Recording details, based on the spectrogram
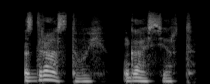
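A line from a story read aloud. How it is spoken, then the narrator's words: Quiet reply. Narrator (Russian): ответила она негромко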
